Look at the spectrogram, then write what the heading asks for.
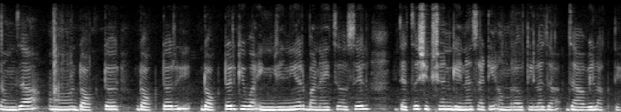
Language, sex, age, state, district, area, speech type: Marathi, female, 18-30, Maharashtra, Amravati, rural, spontaneous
